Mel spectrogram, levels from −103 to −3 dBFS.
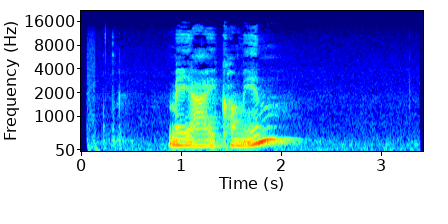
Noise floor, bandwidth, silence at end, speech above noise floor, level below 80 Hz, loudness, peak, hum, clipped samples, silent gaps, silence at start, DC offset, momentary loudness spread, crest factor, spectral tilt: -67 dBFS; 14.5 kHz; 1.3 s; 36 dB; -68 dBFS; -32 LUFS; -18 dBFS; none; under 0.1%; none; 0.9 s; under 0.1%; 18 LU; 18 dB; -7.5 dB/octave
